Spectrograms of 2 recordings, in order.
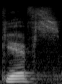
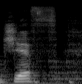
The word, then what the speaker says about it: GIF: are you team gif are you team jiff um i know it's graphic something something right so i'm pretty sure it's a gif i used to pronounce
